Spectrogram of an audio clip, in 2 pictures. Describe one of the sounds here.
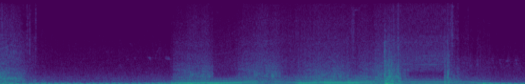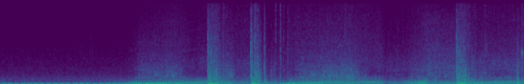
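A quad bike engine idles and revs up and down while driving over rough ground.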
